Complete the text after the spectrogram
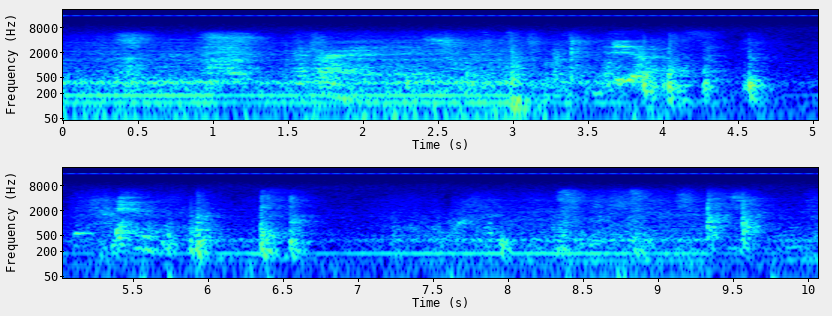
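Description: Bare feet shuffle and slap on a mat.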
